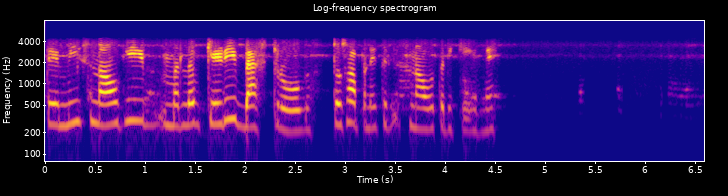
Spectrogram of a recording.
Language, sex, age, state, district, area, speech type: Dogri, female, 30-45, Jammu and Kashmir, Reasi, rural, conversation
